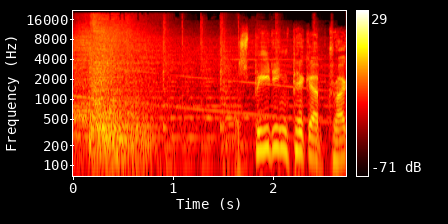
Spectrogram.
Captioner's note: sirens blaring; air whoosh; dramatic music; sirens blaring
